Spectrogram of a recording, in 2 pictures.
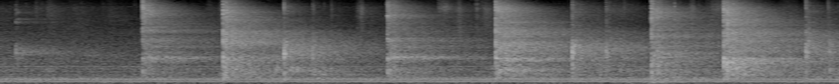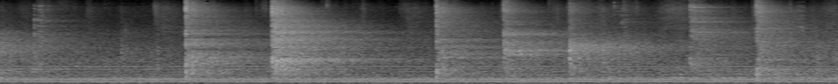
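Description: Badminton rackets hitting a shuttlecock back and forth in a rally. There are sharp strikes about a second apart with a few longer pauses, and each hit rings out briefly in the large hall over a steady low hum.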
